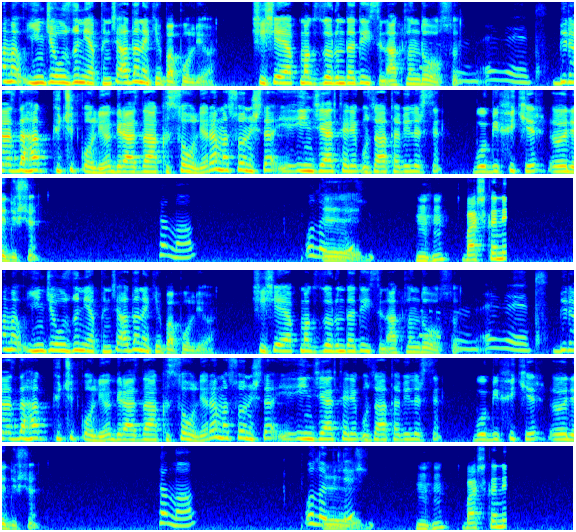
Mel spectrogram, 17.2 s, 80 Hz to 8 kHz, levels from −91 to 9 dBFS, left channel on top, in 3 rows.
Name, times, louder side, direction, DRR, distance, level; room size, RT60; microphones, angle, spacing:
voice 1, 0.0-2.1 2.5-4.6 5.5-10.1 10.4-11.8 14.6-15.0 15.6-16.5, left 5 dB, 40° left, 0.4 m, -28 dB
voice 2, 4.2-5.4 13.0-13.4 14.5-15.0, right 3 dB, 85° right, 1.1 m, -36 dB
head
